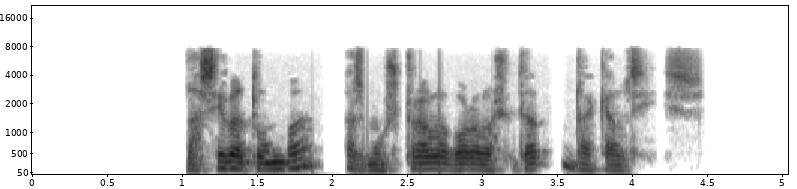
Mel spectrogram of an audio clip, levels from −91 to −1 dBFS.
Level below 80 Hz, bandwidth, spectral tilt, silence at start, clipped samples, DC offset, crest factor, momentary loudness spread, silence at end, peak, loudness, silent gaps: -56 dBFS; 8 kHz; -4 dB/octave; 1.05 s; under 0.1%; under 0.1%; 20 dB; 11 LU; 0.6 s; -2 dBFS; -19 LUFS; 3.48-3.52 s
